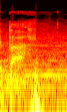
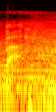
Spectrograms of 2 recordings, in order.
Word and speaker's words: Bath: And I say it like a northerner because I don't put an R in Bath. I say Bath. It's a Bath. B-A-T-H.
